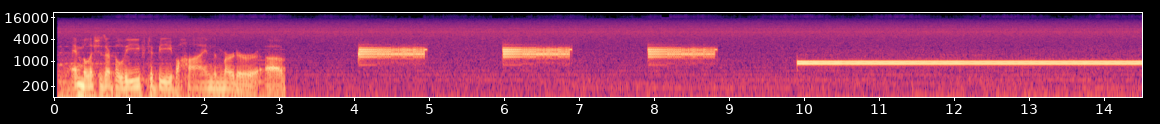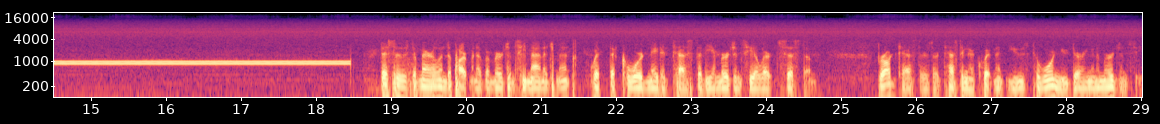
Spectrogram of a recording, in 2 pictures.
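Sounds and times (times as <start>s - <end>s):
data tone bursts: 4.1s - 5.0s, 6.0s - 6.9s, 7.9s - 8.9s, 9.9s - 18.5s
two-tone attention signal: 9.9s - 18.5s.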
